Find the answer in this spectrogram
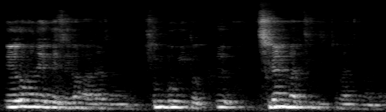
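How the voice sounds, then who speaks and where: Preaching at a quick pace, this pastor has a slightly high voice with a dark tone. His sermon is blunt and reproachful, full of rhetorical questions aimed at the congregation. The sound comes from a distant mic in an echoey church sanctuary.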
